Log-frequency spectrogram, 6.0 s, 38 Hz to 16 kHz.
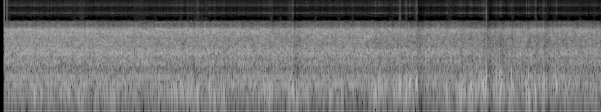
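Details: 1985 Pontiac Firebird Trans Am, 305 small-block TBI V8 with a 700R4 automatic, being moved with a spun rod bearing: rough, heavy low running with dull knocking thumps under the exhaust.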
